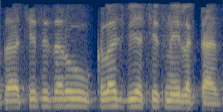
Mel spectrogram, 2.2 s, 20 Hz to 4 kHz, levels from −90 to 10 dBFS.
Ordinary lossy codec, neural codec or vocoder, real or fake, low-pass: MP3, 24 kbps; none; real; 3.6 kHz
